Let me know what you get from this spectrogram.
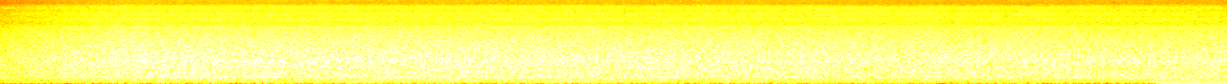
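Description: Heavy rain falling steadily during a storm, an even wash of noise that builds over about the first second and then holds.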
